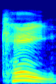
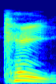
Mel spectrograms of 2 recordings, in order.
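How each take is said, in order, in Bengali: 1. K-এর পরে বাতাসের ফুঁ আছে। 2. K-এর পরে বাতাসের ফুঁ আছে।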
